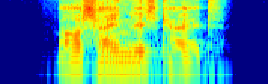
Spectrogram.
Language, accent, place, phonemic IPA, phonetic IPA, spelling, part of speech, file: German, Germany, Berlin, /vaːɐ̯ˈʃaɪ̯nlɪçˌkaɪ̯t/, [vaːɐ̯ˈʃaɪ̯nlɪçˌkʰaɪ̯tʰ], Wahrscheinlichkeit, noun, De-Wahrscheinlichkeit.ogg
- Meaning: probability; likelihood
